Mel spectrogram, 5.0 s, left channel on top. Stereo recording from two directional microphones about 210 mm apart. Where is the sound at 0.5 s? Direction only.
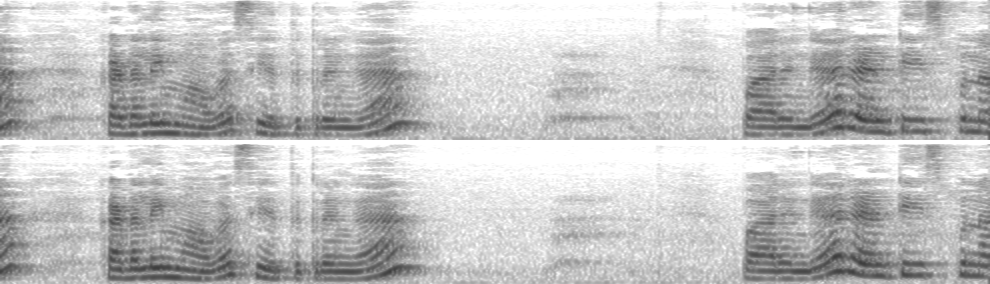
40° right (ahead or behind).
